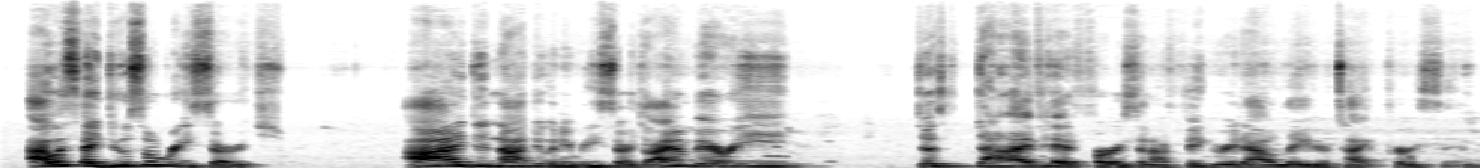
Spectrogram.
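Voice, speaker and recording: A woman with a Chicago accent, bright and sharp in tone, lively in intonation, fairly slow, with audible room echo. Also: medium pitch for a woman. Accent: Chicago American English. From Chicago, US. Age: 60s. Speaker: expat guest. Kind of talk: interview conversation.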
